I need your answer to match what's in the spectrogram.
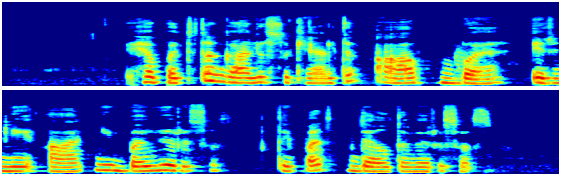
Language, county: Lithuanian, Panevėžys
